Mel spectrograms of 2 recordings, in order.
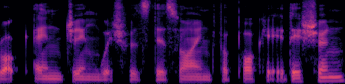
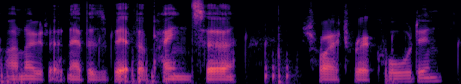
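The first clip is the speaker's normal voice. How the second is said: ordinary delivery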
